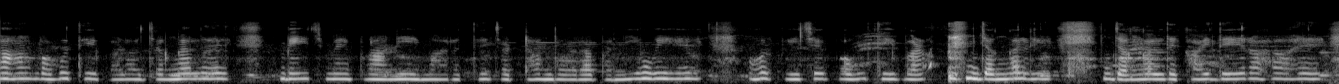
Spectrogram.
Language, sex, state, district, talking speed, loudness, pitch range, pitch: Hindi, female, Maharashtra, Aurangabad, 120 wpm, -22 LUFS, 235-260 Hz, 245 Hz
